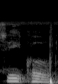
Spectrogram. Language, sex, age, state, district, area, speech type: Hindi, male, 60+, Uttar Pradesh, Mau, rural, read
